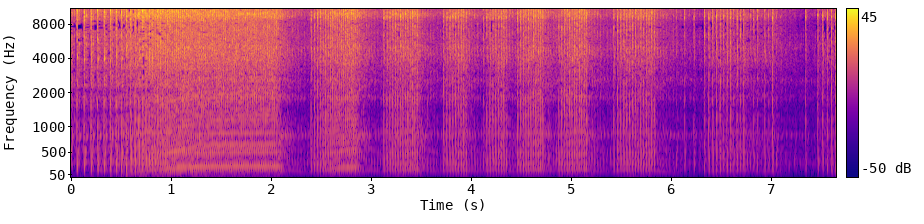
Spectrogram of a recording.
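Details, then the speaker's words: NGH FG 38 model engine, CH ignition timed at 30° BTDC, Topflight 20x6 prop: revs climb smoothly, then power surges and drops about four times a second. Rough throttle transition; owner suspects carburetor fuel pooling and a bigger venturi needed. "think it puts you a different choice on the carburetor because it's pooling up it's not quite there transition it's not running"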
